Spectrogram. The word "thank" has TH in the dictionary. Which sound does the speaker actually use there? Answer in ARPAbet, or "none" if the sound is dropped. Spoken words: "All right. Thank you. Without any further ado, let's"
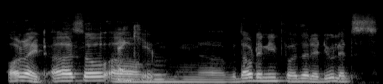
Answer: S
